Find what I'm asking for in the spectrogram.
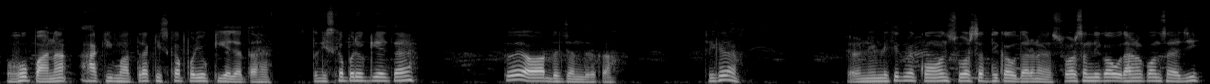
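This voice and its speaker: A male teacher with a slightly high voice walks students through exam questions in a lesson. He asks each question, gives the answer, then repeats it with little prompts to keep the class going. The sound is dry and close, with hardly any room echo. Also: warm tone.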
